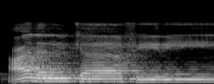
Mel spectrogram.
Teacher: 2 حرکات لمبا کرنا ہے، باریک پڑھنا ہے، فا کو جلدی اور معروف پڑھنا ہے۔ را کو لمبا کریں گے، وقفاً مد عارض السکون بنائیں گے، را باریک پڑھیں گے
